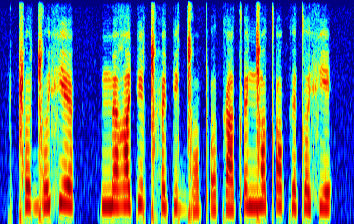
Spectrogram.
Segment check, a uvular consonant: present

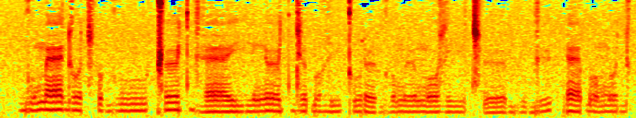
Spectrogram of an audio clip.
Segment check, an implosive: present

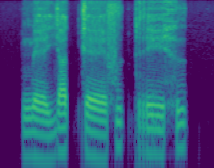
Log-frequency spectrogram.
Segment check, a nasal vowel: absent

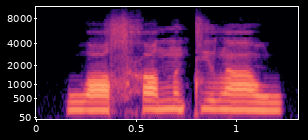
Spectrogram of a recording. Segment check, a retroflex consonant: absent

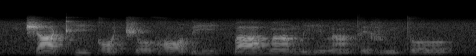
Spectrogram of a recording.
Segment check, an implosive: present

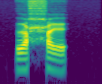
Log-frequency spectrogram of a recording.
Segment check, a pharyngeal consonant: present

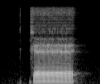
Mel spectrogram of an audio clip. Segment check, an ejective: absent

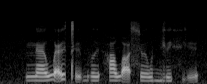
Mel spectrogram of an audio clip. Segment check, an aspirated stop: absent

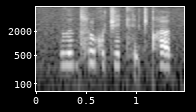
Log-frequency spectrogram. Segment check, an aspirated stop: present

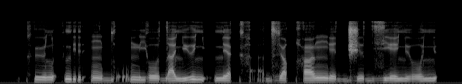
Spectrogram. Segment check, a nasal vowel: absent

